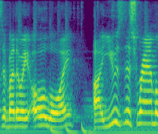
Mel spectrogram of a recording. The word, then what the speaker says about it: OLOy: great mid-level board 184.99 right now on newegg oh loy and that's how you pronounce it by the way oloy i use this ram a little bit uh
